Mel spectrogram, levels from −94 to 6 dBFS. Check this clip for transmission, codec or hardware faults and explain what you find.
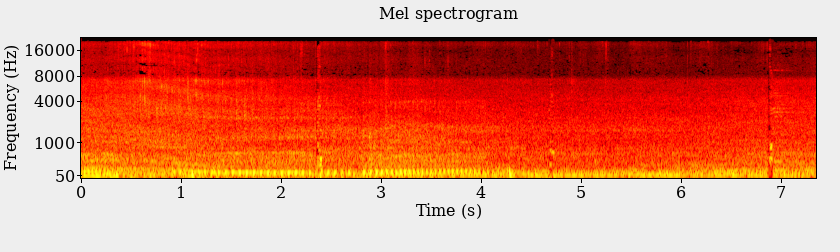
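There are faults: three bursts of damaged data in a compressed stream, at 2.31 to 2.41 s, 4.64 to 4.73 s and 6.83 to 6.93 s. In each, a short run of the encoded stream reached the decoder corrupted. The decoder misread those frames, lost its place and had to hunt for the next valid frame header before it could resume. Each fault is heard as a brief chirp or blip about 0.1 s long that breaks into the sound.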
